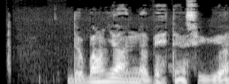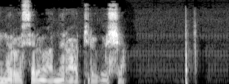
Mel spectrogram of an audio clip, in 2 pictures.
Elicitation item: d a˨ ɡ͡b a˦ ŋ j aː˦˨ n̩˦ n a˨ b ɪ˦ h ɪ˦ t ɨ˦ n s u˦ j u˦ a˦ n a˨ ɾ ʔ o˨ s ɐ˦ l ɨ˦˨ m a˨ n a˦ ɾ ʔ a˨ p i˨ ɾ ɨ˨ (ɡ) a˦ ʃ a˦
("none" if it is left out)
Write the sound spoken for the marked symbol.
ɡ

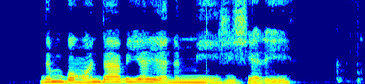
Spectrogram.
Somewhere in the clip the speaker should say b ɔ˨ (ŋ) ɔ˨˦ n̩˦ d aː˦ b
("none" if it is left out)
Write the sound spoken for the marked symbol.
ŋ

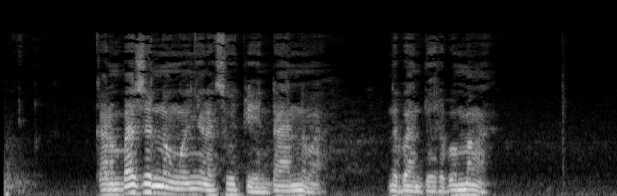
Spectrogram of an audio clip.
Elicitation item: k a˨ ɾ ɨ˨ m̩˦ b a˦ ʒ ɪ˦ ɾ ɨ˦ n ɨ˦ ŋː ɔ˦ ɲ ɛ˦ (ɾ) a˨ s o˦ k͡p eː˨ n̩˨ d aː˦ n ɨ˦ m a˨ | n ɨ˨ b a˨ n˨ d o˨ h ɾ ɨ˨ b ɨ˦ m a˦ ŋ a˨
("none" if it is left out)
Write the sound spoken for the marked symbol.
l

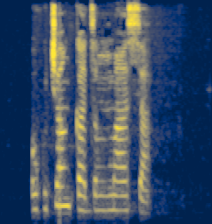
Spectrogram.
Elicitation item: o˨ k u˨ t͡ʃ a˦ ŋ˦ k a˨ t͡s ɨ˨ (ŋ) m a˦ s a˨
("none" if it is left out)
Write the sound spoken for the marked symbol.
ŋ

